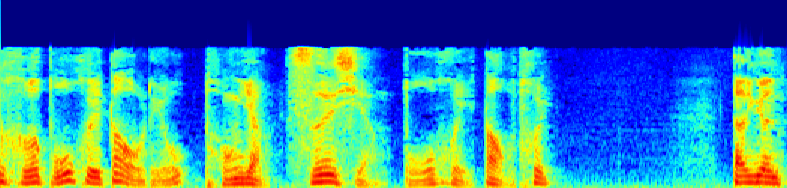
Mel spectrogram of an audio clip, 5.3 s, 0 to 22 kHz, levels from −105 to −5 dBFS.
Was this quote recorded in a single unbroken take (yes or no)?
no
